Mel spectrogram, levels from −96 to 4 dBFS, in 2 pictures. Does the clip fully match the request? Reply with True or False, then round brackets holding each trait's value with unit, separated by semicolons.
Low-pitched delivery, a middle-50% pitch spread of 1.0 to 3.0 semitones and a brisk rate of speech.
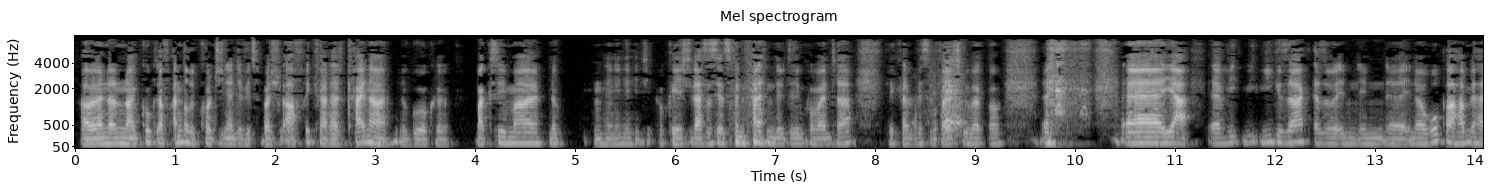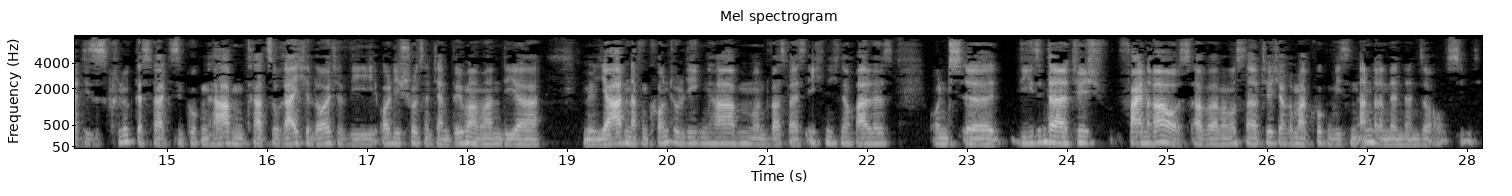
True (105 Hz; 2.5 semitones; 220 wpm)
